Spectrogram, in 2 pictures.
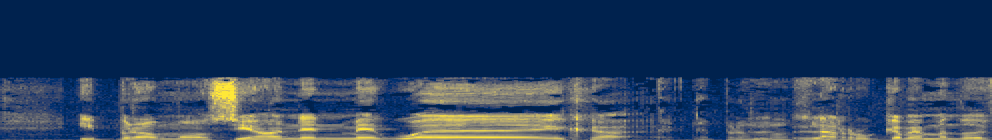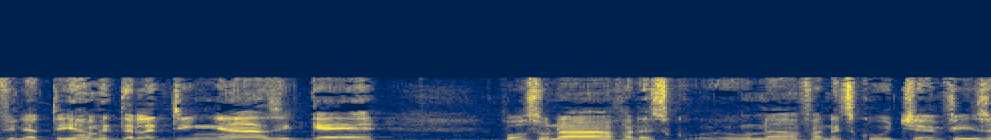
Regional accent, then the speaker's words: Tlalpan, Mexico City, Mexico; Les mando un gran saludo desde mi terruño, San Andrés, Totoltepec, Tlalpan, Distrito Federal, México.

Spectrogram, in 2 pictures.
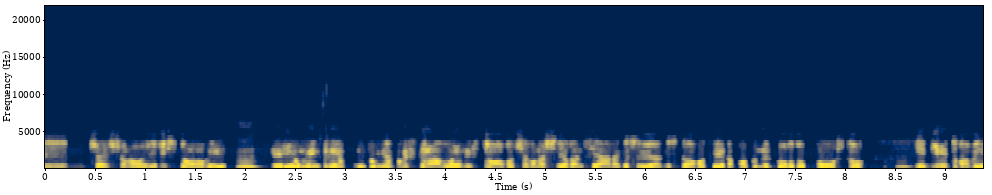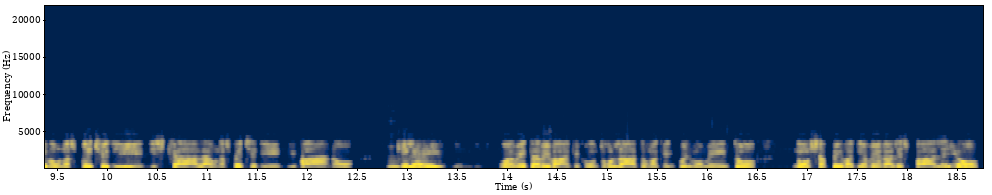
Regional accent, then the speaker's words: Verona, Veneto, Italy; No, io sono di Verona, ma vado sui Colli Eugani a fare questa corsa podistica.

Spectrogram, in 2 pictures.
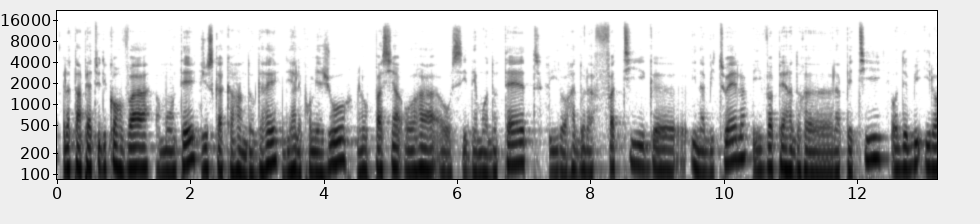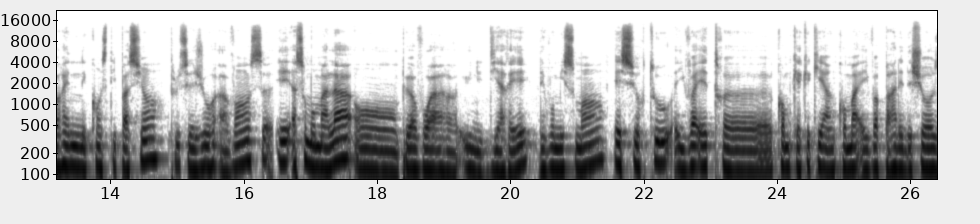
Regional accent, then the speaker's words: Burundi; On peut les avoir ici chez nous au Burundi.

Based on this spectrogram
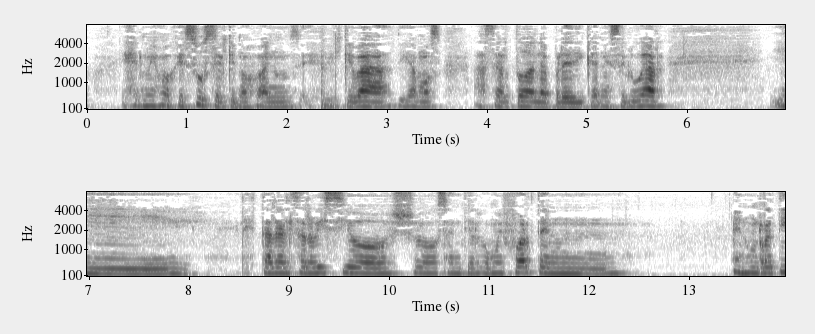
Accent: Río Negro, Argentina; No sabría decirte cuántos somos los argentinos, pero también hay un gran número. Rionegrinas, sí, somos dos.

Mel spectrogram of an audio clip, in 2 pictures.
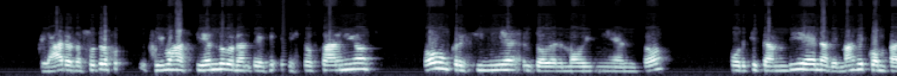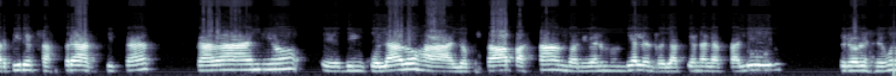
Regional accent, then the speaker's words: Misiones, Argentina; yo soy de Misiones, vivo en El Prado, en Misiones.

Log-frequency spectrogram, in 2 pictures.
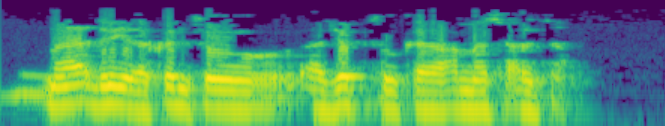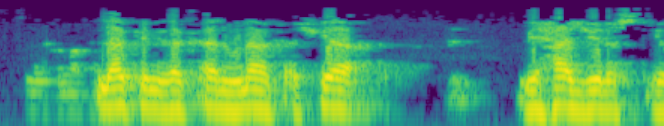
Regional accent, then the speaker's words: Syria; أما جماهير الناس كما يقولون عندنا في سوريا هاتي لك وامشي

